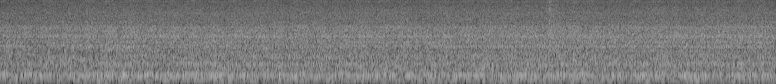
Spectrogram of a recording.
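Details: Field power venter reported making loud noise, tested running in place: even steady fan whoosh with no wobble, rattle or vibration; judged fine, bearings likely just need oiling.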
